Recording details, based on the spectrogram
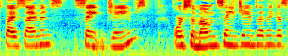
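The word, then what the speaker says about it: Simone St. James: of cold cases by simon saint james or simone st james i think is how it's pronounced yes simone so i was just interested in this um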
